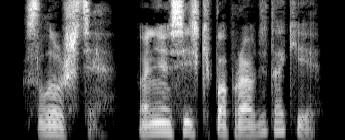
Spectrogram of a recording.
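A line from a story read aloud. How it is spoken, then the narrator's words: Whispered question. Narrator (Russian): шепотом спросил Хьюго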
